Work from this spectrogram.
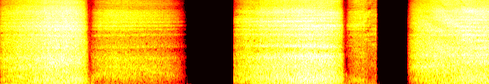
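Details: Snake attacking with strong, breathy hisses, three loud bursts each followed by a weaker, shorter hiss, separated by brief silences.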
